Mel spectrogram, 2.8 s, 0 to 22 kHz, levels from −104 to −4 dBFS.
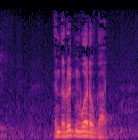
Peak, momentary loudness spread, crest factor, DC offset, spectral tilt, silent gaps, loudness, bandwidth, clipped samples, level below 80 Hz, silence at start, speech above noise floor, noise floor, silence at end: -20 dBFS; 18 LU; 18 dB; under 0.1%; -6 dB/octave; none; -36 LUFS; 16 kHz; under 0.1%; -72 dBFS; 0 s; 30 dB; -64 dBFS; 0.35 s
